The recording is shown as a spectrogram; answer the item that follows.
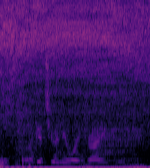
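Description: A steady hiss, with a faint, distant voice murmuring for about a second and a half in the middle.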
